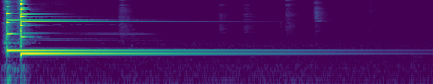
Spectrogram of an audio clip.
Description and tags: Hey, a doorbell!
ring, door, bell, doorbell, chime, sound-effect, foley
